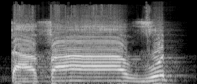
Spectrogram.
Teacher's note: वाव के ऊपर अपने होंठ गोल करने हैं, ता के ऊपर कलकला नहीं करना, सिर्फ ता साकिन की आवाज़ आएगी।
